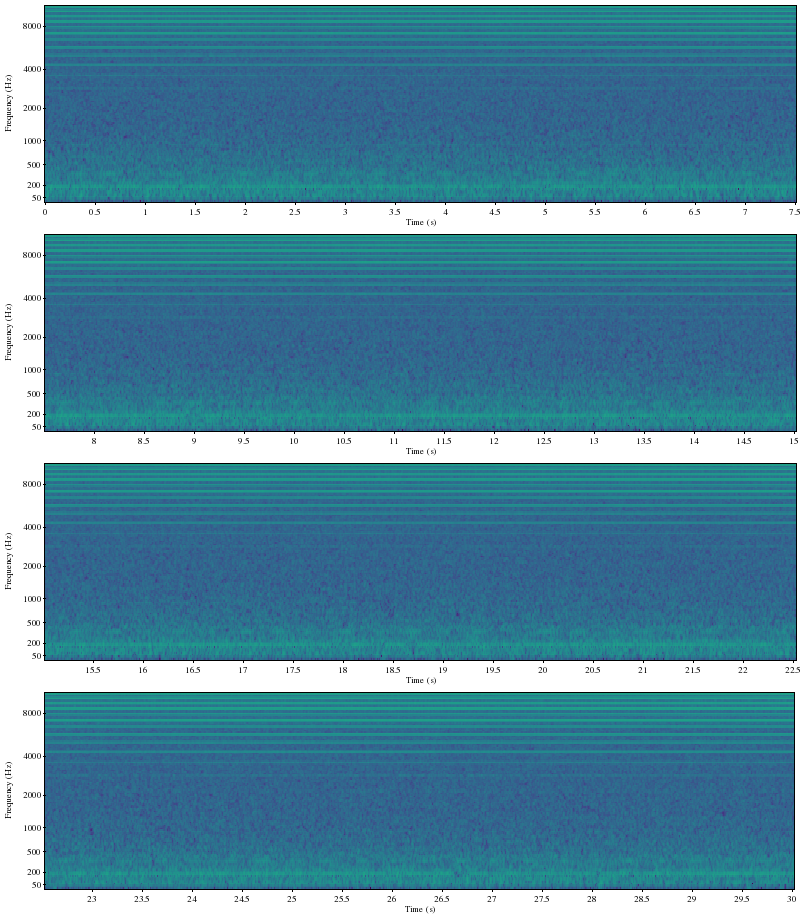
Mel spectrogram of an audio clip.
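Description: Steady electrical hum with faint hiss from a videotape player running over blank tape after the recording has ended, unchanging throughout.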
